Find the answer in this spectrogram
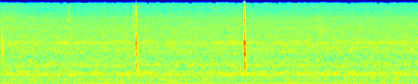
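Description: Steady low hum of room background noise, with two short sharp clicks, one about a second and a half in and one about two and a half seconds in.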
